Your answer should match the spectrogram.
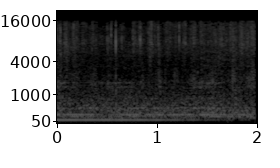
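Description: Near silence: a faint steady low hum of room tone.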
